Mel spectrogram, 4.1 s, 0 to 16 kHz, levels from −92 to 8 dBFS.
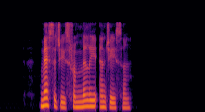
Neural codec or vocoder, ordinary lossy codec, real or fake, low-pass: codec, 16 kHz, 2 kbps, FunCodec, trained on LibriTTS, 25 frames a second; none; fake; 7.2 kHz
